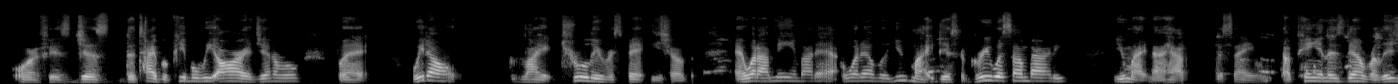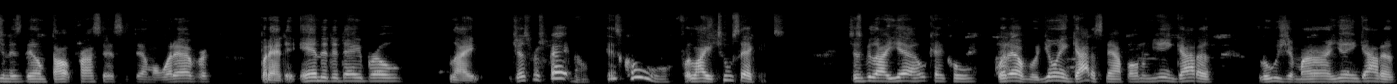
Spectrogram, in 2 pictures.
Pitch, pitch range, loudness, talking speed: 150 Hz, 130-165 Hz, -25 LUFS, 200 wpm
